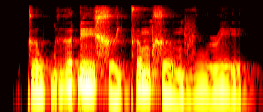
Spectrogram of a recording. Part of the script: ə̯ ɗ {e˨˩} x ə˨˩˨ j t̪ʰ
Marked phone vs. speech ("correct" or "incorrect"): incorrect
